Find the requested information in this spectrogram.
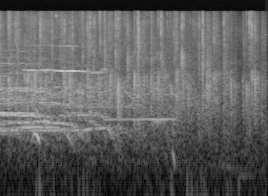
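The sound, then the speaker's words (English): A crowd breaks into steady, dense applause, many hands clapping at once in a loud continuous patter, with a few thin whistles over it, easing slightly toward the end. “Let's give it up for them one more time, please.”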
